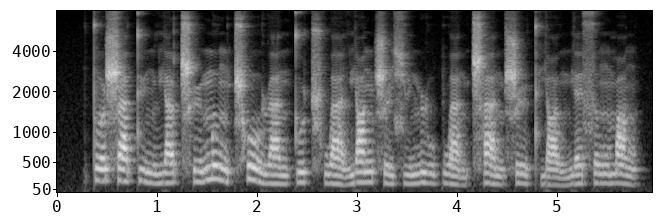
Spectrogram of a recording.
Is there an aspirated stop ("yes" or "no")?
yes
